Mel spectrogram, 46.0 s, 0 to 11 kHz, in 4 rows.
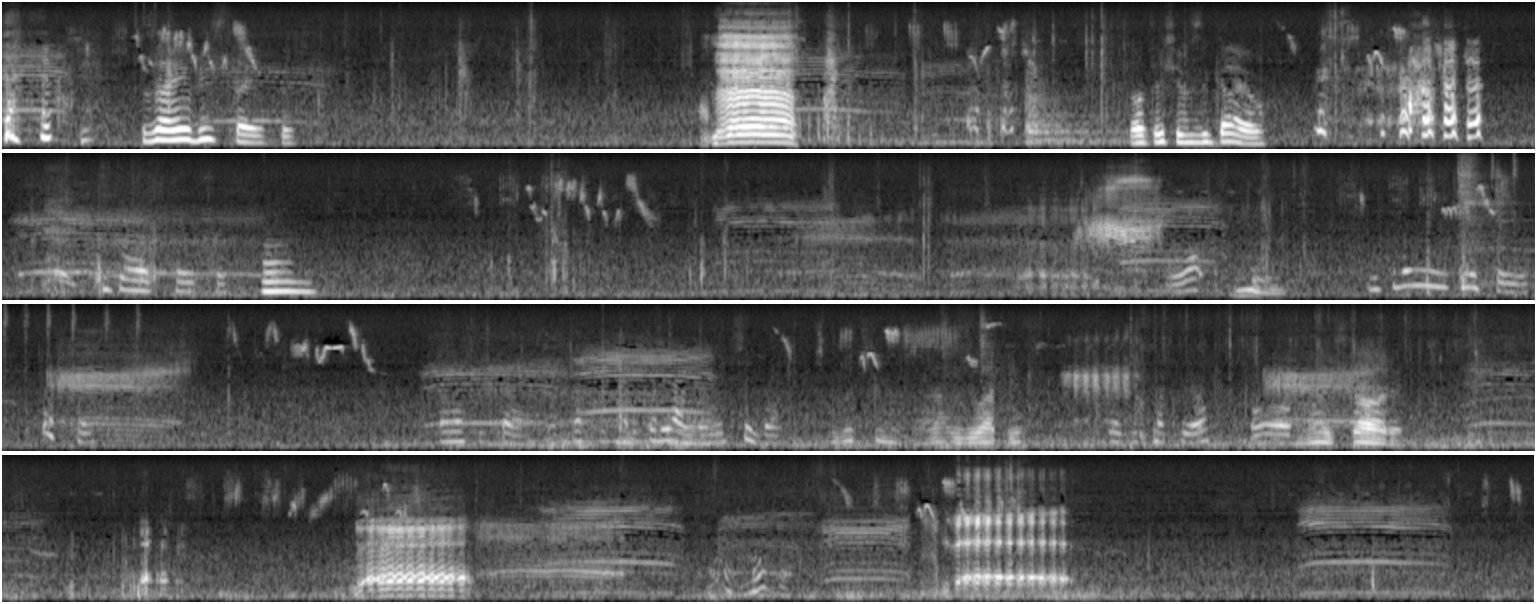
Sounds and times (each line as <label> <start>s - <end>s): Sheep 5.1s - 8.4s
Sheep 11.6s - 13.7s
Sheep 16.7s - 24.5s
Sheep 26.2s - 28.4s
Sheep 30.9s - 36.0s
Sheep 37.0s - 42.6s
Sheep 44.2s - 45.4s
